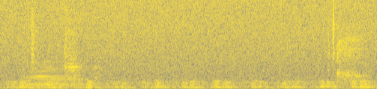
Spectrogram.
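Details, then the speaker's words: Fetal heart sounds on a Doppler monitor during the fourth nonstress test of a late-pregnancy mother after a failed catheter induction; the baby is moving a lot and there are no contractions right now. "What's the heart rate at, Kelly? The nonstress test monitors the baby's heart rate. The higher the better."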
